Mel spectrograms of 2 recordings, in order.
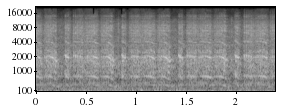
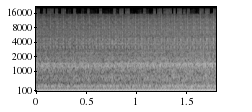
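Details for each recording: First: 1991 Honda CRX Si barn find, sat over 10 years with a seized engine now freed, first run on fresh fuel: rough, lumpy, stumbling running on two cylinders. Both plugs show spark at the cap, so two stuck fuel injectors are suspected. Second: 1991 Honda CRX Si barn find after 10+ years sitting, after tapping two stuck fuel injectors with a small hammer to free them: steady, even idle with firm low hum, no misfire stumble; revs cleaner but still slightly rough burning old fuel out.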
